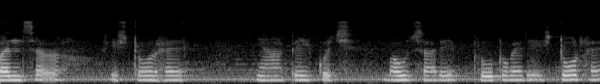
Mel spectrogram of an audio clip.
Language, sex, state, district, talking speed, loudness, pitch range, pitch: Hindi, female, Chandigarh, Chandigarh, 130 wpm, -20 LUFS, 200-220 Hz, 210 Hz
